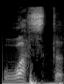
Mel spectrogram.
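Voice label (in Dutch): "waste", Dutch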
